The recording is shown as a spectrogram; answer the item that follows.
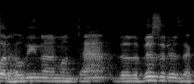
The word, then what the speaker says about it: Helena: I really wanted to know how to pronounce Helena. I thought, because we have one in Alabama, and in Alabama it's Helena. So there you go.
